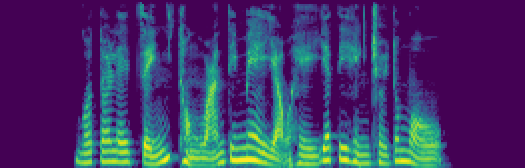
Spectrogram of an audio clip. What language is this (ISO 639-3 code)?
yue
